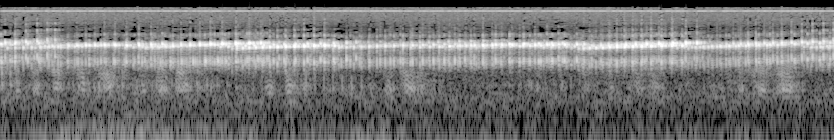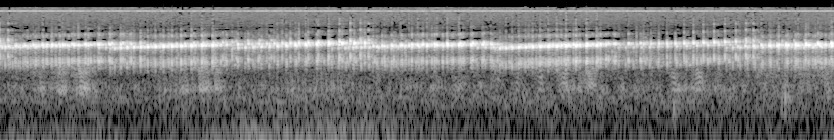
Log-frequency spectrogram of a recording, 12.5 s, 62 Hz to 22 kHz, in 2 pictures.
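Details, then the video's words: Frogs singing at dusk in spring among small lakes and ponds of the rolling Sandhills dunes, Nebraska; a dense, continuous chorus of pulsed, rasping trills near 3–4k, overlapping callers rising and falling in waves every second or two. "RELAXING SOUNDS OF FROGS"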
